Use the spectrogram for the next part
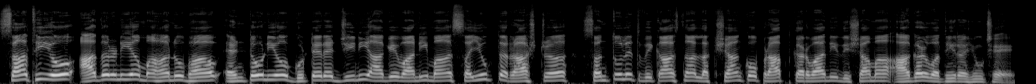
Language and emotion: Gujarati, neutral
